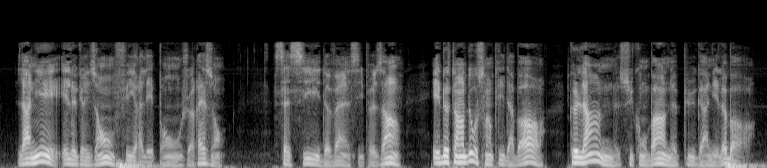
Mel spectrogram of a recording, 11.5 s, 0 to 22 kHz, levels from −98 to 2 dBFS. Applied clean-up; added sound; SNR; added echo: none; Bass drum; 12 dB; none.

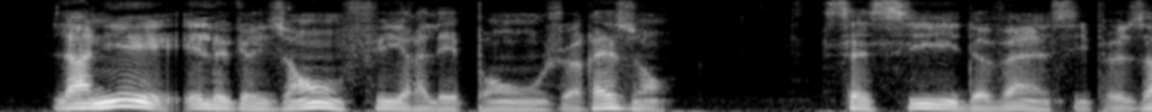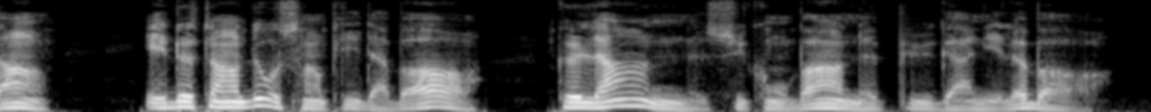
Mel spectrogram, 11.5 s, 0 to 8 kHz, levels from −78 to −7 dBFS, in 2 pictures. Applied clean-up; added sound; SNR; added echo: none; none; none; none.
